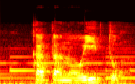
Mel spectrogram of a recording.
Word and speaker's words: katanoito: Esta palabra viene del griego katanoito, una palabra difícil de pronunciar. Katanoito. Tiene un acento en la O al final, katanoito.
